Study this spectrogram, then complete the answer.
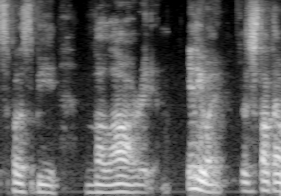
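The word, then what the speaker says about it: Valyrian: even teaches her High valerian and I realized uh watching a special for Game of Thrones that it's not pronounced the Valerian it's technically pronounced valarian so the actors who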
